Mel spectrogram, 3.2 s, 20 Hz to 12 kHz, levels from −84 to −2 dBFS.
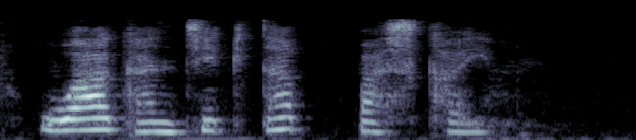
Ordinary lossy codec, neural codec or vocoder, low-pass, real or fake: AAC, 32 kbps; none; 7.2 kHz; real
